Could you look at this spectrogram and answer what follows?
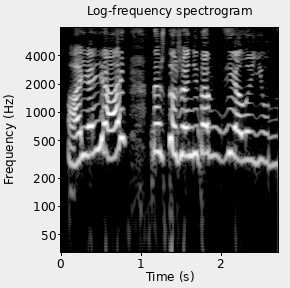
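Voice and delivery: very high, loud shriek of rage; enraged shriek. A narrator's reading. Klops seeing his vegetables ruined, enraged shriek. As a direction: shriek as the garden is wrecked. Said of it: "закричал Клопс, наливаясь от злости".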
